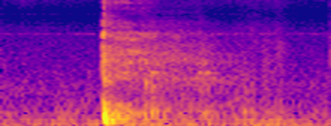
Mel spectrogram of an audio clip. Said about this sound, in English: I have a cough, Daddy. Oh, did you want to drink some water?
